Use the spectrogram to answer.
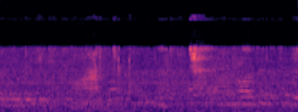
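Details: Man with severe adductor spasmodic dysphonia, among the worst cases, barely able to speak as the vocal cords choke, becoming breathless; counting in Hindi; adductor spasmodic dysphonia.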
